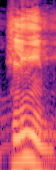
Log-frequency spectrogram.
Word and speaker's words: ह्लीम: ओम ह्लीम। जी हाँ मित्रों, मंत्र को एक बार आप फिर से ध्यान से सुनिए। ओम ह्लीम, इसमें हा, ला और बड़ी ई की मात्रा और अंक की बिंदी।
